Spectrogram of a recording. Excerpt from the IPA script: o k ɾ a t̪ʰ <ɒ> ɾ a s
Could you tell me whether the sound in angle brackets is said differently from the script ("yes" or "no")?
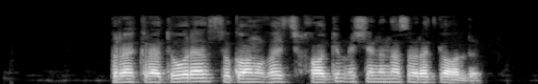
yes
